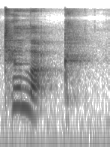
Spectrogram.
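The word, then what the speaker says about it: तिलक: It's pronounced I, as in kitten, and our rule is very simple.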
